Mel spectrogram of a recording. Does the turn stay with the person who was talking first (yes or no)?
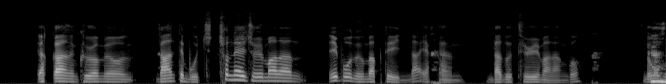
no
